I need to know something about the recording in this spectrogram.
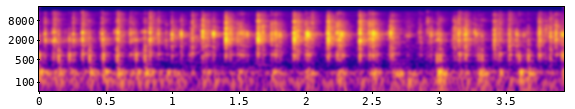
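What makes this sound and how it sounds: A red, hollow plastic PS4 controller is held in both hands while fingertips rapidly click its buttons. The result is a fast, steady stream of short, crisp plastic clicks with bright, high tops and a soft low body, each dying away almost at once.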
